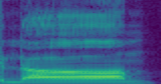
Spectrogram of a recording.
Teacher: ایک تو لام مد لازم ہو رہا ہے، اس کو ہم کھینچیں گے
